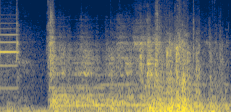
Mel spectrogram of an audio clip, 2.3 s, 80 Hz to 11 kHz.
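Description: Starter motor cranking the 1989 Mazda Miata's 1.6-litre four-cylinder engine with the car in first gear and no clutch, so the starter is pulling the car forward from a dead stop. A clunk about half a second in as the starter engages, then uneven cranking that grows louder towards the end.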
